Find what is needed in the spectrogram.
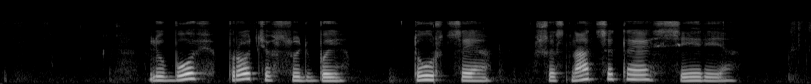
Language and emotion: Russian, sad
